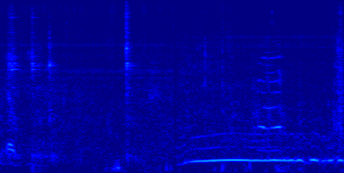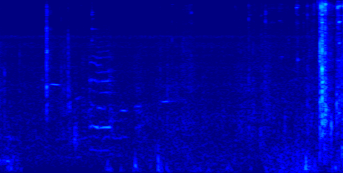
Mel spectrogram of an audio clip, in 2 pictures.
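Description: A cow giving one faint, long moo that holds a steady pitch for about two seconds.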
